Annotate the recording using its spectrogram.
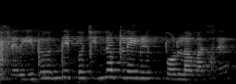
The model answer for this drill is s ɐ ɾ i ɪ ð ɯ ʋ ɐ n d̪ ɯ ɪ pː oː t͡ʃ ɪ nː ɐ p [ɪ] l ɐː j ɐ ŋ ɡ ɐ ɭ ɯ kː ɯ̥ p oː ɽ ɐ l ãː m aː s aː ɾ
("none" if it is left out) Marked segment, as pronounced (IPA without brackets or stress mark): ɪ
